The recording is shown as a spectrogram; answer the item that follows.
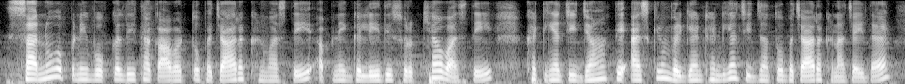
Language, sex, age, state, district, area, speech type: Punjabi, female, 30-45, Punjab, Tarn Taran, urban, spontaneous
